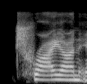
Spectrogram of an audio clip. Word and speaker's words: Tryon: And Caroline, best of luck at the Tryon International Film Festival. Am I saying that right? – Yeah. Yeah, you got it.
